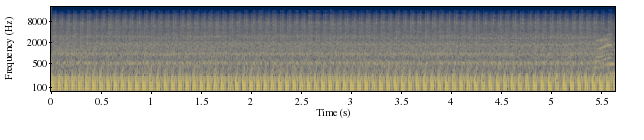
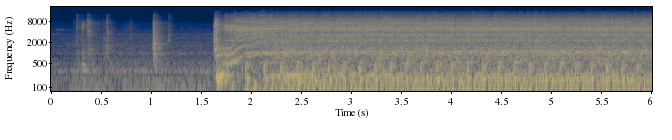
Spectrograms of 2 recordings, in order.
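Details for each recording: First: Craftsman DLT3000 lawn tractor single-cylinder engine after swapping to a cleaned Walbro carburetor that cured backfiring and surging; idles at a steady, even beat around three and a half firings per second, smooth and settled. Normal idle. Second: Craftsman DLT3000 lawn tractor after new coil, fuel filter and shut-off valve, jump-started: cranks, catches, runs uneven and lumpy, stalls, restarts and stumbles, backfiring through the carburetor; rough running engine with carb problems.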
